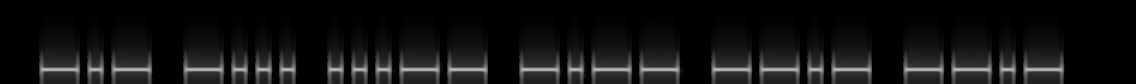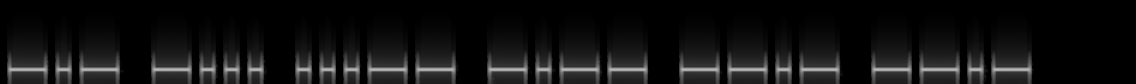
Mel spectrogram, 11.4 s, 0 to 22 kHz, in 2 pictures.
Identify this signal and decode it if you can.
Morse code, heard as a keyed tone, about 20 wpm, 700 Hz. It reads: KB3YQQ KB3YQQ
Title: USA Call Signs Repeated 3x 20wpm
